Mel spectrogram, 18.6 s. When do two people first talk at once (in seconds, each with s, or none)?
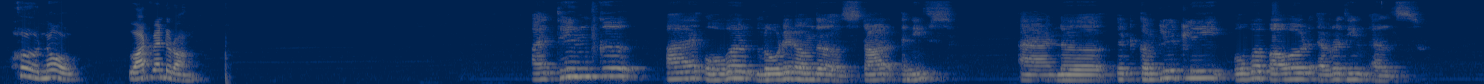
none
